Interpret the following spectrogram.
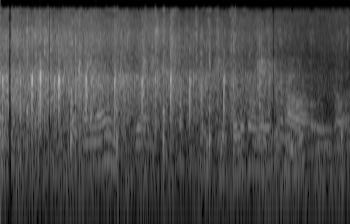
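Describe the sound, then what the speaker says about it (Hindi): Audience applause welcoming a speaker to the dais at a national highway project inauguration ceremony, clapping fading within a few seconds, with a voice speaking over the sound. "जोरदार तालियों से उनका अभिवादन स्वागत कीजिए"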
